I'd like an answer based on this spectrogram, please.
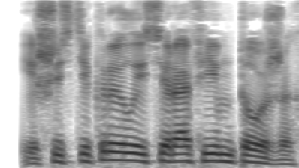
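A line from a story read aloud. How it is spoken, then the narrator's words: Interlocutor snorting. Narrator (Russian): хмыкнул собеседник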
